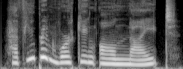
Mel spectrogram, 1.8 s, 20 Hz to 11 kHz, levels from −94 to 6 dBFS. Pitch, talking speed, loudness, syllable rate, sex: 250 Hz, 195 wpm, -15 LUFS, 4.5 syllables/s, female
